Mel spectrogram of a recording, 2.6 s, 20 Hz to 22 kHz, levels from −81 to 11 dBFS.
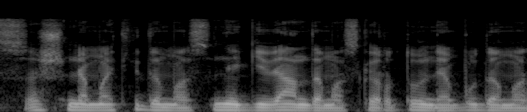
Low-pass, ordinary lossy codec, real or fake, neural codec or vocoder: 10.8 kHz; Opus, 64 kbps; real; none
